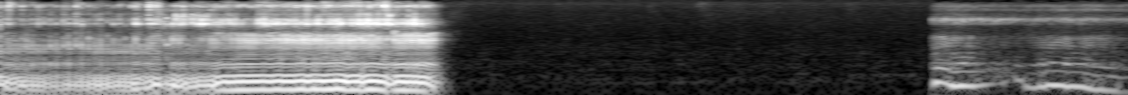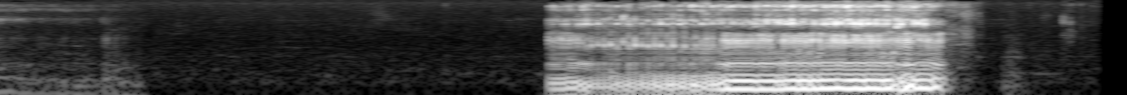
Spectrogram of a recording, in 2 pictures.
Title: Winnie the snoring pibble.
